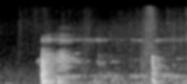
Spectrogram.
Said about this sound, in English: That's his tail. I can hear the tail.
